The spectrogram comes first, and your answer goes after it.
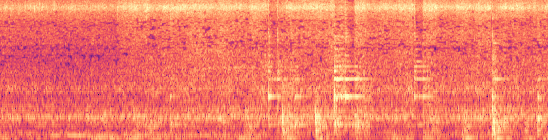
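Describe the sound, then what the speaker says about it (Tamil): Onions and tomatoes sauté in a pan with a steady, close sizzle, while a spoon scrapes and stirs in occasional short strokes over the frying. "இந்த வெங்காயம் தக்காளி நல்லா வதங்கணும் பிள்ளைங்களா."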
